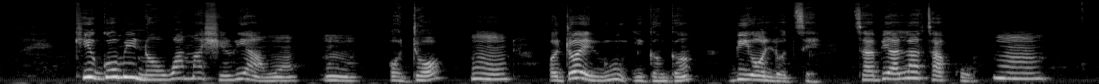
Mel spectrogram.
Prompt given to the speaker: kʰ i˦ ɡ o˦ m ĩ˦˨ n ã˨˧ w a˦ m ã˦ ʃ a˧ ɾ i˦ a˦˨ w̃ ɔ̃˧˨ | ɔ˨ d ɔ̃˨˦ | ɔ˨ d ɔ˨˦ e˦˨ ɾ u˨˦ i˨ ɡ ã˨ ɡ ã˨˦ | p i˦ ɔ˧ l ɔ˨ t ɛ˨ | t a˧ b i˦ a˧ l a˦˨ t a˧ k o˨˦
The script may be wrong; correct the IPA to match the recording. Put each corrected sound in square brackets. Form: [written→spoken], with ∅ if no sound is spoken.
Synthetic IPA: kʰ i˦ ɡ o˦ m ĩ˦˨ n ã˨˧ w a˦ m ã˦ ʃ [a˧→e˧] ɾ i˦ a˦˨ w̃ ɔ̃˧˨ | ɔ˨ d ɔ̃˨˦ | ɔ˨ d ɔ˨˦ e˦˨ ɾ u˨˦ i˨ ɡ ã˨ ɡ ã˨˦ | [p→b] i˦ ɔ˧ l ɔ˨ t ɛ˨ | t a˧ b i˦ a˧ l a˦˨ t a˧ k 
